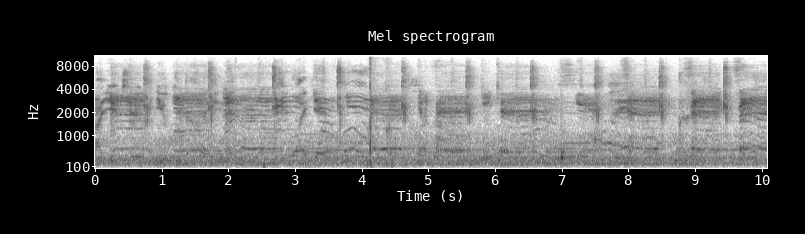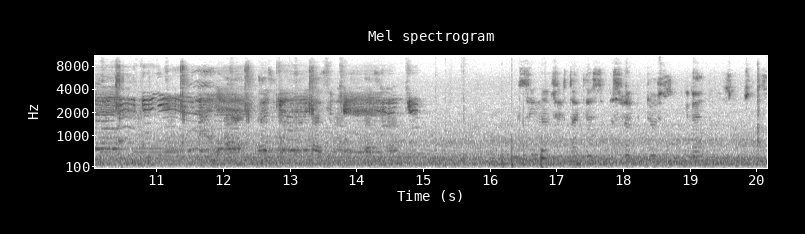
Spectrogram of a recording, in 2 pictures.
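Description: An explicit rap track plays back at steady volume for about twenty seconds, with a dense beat and rapid vocals running continuously, without any pause.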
